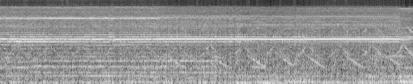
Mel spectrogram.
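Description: Loud street noise from a gathering of boda boda motorcycle taxis, with steady high-pitched tones over a low rumble. About halfway in, a siren-like wailing tone starts, sweeping up and down several times a second.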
